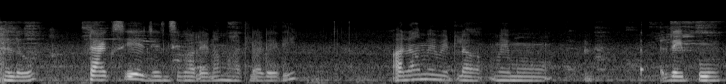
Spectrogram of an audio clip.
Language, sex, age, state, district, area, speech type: Telugu, female, 45-60, Andhra Pradesh, Kurnool, rural, spontaneous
